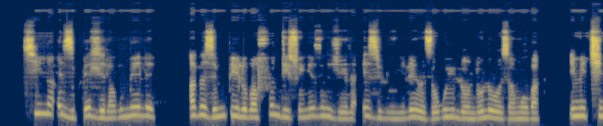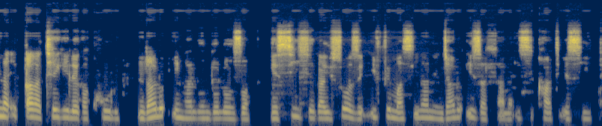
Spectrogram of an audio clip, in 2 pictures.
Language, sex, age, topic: North Ndebele, male, 36-49, health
